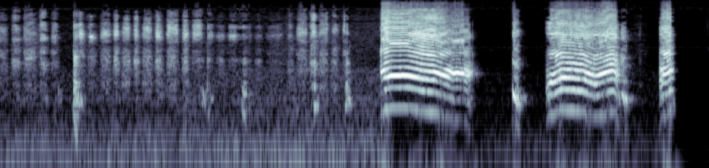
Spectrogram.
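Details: Newborn infant, overheated in a warm room with heat rash: quick breathy panting then loud open-mouthed 'ah' cries; sleepy cry of a baby too hot to fall asleep, who slept once moved somewhere cooler.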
